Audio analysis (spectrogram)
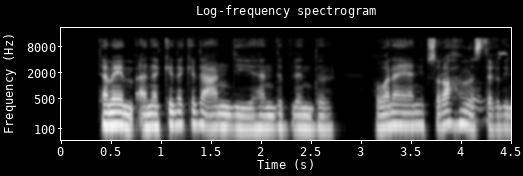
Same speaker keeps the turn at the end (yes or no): yes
